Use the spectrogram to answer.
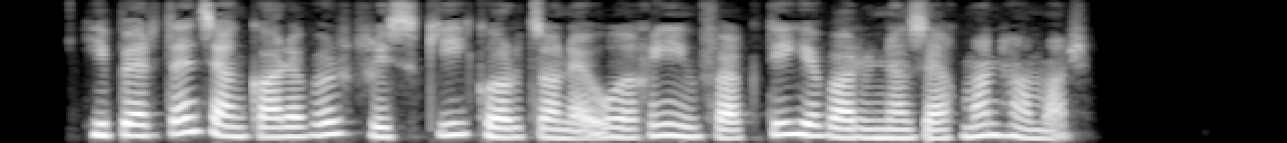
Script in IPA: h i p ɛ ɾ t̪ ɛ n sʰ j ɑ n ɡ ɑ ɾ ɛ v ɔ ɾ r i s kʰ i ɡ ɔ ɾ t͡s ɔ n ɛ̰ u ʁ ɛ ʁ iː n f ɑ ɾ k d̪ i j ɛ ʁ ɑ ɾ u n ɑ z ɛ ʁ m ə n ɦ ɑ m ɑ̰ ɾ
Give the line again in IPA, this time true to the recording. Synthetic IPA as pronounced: h i p ɛ ɾ t̪ ɛ n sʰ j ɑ n k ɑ ɾ ɛ v ɔ ɾ r i s k i ɡ ɔ ɾ t͡s ɔ n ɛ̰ u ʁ ɛ ʁ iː n f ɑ ɾ k t̪ i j ɛ v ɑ ɾ u n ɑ z ɛ ʁ m ɑ n ɦ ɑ m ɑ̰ ɾ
